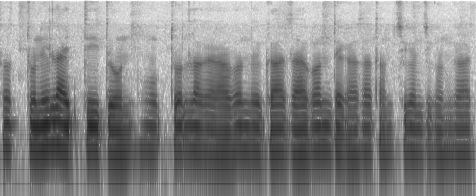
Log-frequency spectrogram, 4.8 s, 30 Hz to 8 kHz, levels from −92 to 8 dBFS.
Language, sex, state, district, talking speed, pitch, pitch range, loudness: Chakma, male, Tripura, West Tripura, 200 wpm, 105 Hz, 100-110 Hz, -17 LUFS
